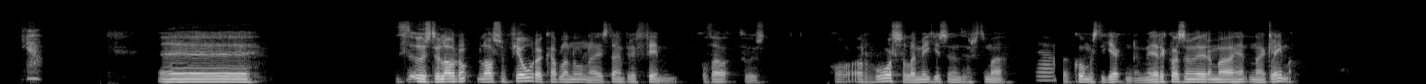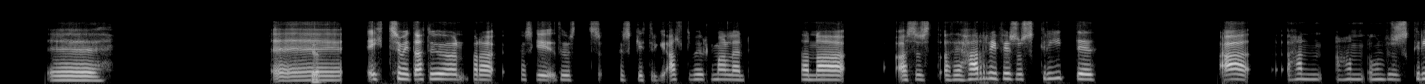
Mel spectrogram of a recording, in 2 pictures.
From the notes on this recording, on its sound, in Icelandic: hittast á Skype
